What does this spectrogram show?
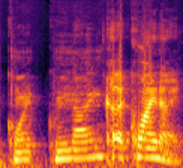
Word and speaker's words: quinine: You pronounce the word for me. The quinine?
